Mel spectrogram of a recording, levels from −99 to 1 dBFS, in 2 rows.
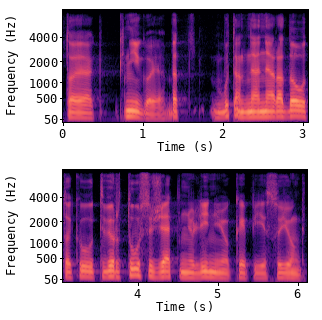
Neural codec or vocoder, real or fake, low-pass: none; real; 7.2 kHz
